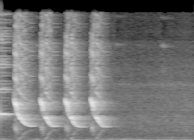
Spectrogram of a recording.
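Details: Canary singing in top form: four sharp, bright, downward-sweeping notes evenly spaced about a quarter second apart, followed by quiet.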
